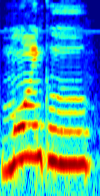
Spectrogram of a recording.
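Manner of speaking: half oink, half moo blend; muddled cow sound. Shown as a demonstration. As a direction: squash moo and oink together. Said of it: "this is how the cow went".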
